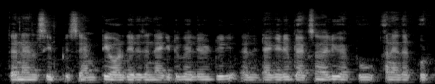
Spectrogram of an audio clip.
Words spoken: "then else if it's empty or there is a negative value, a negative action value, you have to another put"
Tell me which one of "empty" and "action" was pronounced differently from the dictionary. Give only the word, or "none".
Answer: action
